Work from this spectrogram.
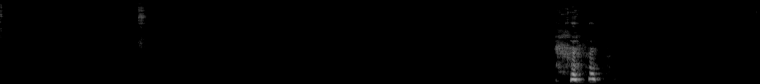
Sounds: Laughter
